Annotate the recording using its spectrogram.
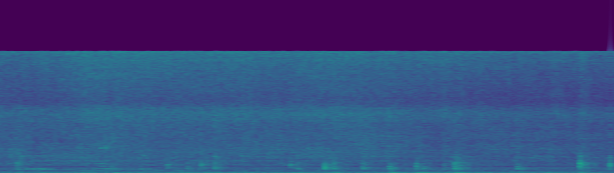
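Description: Food sizzling in a frying pan while being stirred with a spatula, with a steady hiss and a scattering of short scrapes and taps of the utensil against the pan from about two seconds in.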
